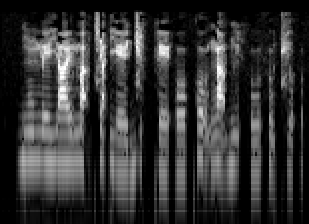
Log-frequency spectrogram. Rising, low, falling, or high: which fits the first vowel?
high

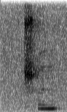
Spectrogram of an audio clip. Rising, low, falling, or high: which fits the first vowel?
high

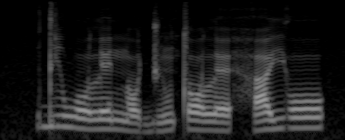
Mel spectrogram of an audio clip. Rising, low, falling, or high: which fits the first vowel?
high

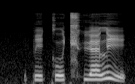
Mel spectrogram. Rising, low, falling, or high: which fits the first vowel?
rising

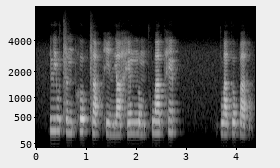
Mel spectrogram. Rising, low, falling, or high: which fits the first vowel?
falling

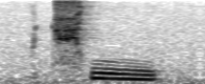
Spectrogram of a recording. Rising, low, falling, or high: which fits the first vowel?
falling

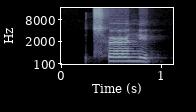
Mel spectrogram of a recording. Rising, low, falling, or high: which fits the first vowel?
high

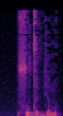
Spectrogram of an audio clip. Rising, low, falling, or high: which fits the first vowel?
high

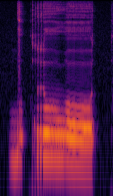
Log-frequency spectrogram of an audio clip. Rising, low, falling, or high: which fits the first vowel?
low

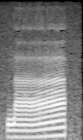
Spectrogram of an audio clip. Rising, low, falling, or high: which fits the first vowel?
rising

